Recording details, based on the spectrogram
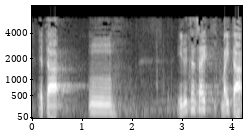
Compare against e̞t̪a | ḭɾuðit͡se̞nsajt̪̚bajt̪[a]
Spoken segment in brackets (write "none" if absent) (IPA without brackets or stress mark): a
